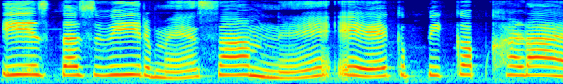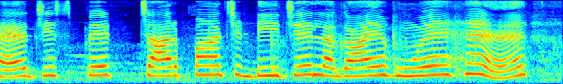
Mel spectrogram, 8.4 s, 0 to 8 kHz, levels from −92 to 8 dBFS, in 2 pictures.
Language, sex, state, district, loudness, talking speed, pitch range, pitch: Hindi, female, Jharkhand, Garhwa, -14 LUFS, 105 wpm, 290-330 Hz, 315 Hz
